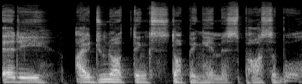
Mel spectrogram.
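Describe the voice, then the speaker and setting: In a put-on character voice, a man talks at a moderate pace with a raspy, fairly low pitch. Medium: read story. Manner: formal, speaks without contractions.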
